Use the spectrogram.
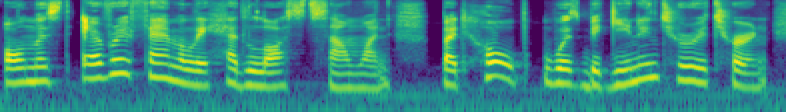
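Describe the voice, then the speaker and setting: A woman speaks with a Russian accent. Her pitch swings very widely. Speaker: history documentary narrator. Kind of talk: scripted narration.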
